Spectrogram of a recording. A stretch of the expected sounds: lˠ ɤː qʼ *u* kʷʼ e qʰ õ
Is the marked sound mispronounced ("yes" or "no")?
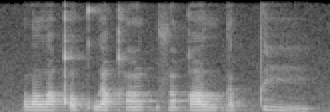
no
